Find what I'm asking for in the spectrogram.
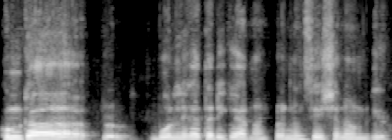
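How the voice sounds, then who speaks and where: A man's voice: on the high side, lively intonation, dark tone, dry recording. A man teaching a French class over a video call, explaining patiently and checking in with his students often. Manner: slow, patient explaining with frequent "ठीक है" checks. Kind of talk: live online class, Hindi-English mix.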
